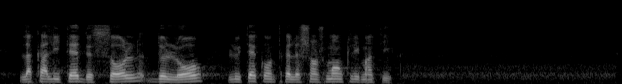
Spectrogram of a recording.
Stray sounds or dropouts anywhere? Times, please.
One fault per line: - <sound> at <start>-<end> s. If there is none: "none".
none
